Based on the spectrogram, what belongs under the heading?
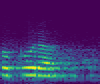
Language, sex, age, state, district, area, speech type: Odia, female, 18-30, Odisha, Balangir, urban, read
